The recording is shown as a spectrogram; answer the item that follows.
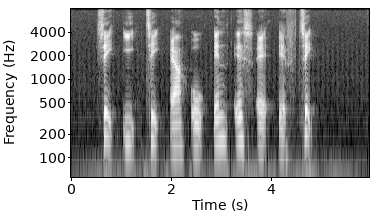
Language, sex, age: Danish, male, 45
